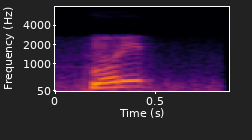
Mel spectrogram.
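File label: "murid", Indonesian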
